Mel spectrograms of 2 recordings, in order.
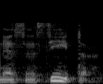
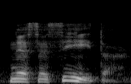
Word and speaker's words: necesita: Even if there's a whole ton of syllables in the word, like 4 syllables, like in necesita, necesita. It's the C, necesita. That's the accented vowel, the accented syllable.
